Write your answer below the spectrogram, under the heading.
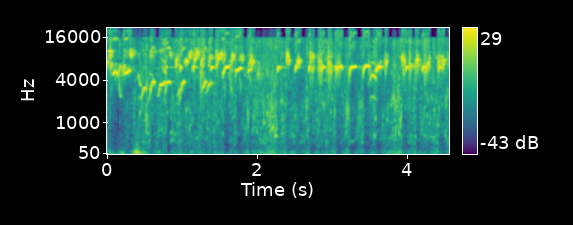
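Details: Brown-throated sunbird (kolibri ninja) singing a training song with many sharp 'tembakan' variations: dense, rapid, high thin chirps and short rising whistled notes, tumbling continuously without pause.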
